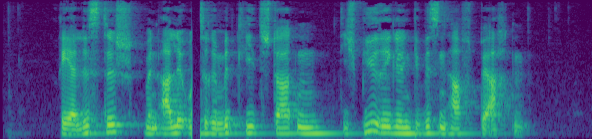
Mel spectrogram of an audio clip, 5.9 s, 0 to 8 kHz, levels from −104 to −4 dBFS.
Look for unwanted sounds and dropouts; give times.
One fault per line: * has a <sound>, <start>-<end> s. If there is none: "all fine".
* has a dropout, 1.9-2.0 s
